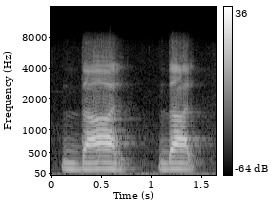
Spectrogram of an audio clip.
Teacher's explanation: आधे हिस्सा से लगे तो दाल अदा होता है यानी कि अगले दो दांतों के पीछे जब जुबान लगती है तो दाल अदा होता है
